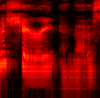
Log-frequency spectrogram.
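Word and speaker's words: Chere: My name is Sherry and that is spelled C H E R E. It is spelled a little fancy but pronounced plain Sherry.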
